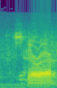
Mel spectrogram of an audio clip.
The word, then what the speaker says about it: scarab: Now, the beetle, if you go down to the Ramesses, you'll see the scarab. Is that how you pronounce it? Scarab? – Yeah, scarab.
